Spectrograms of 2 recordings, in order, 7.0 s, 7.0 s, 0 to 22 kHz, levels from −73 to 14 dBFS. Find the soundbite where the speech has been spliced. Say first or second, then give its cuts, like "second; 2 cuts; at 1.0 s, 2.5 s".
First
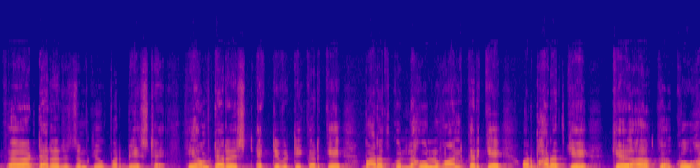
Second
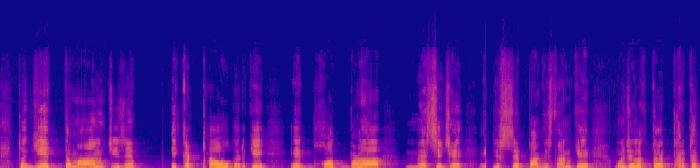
second; 1 cut; at 4.9 s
